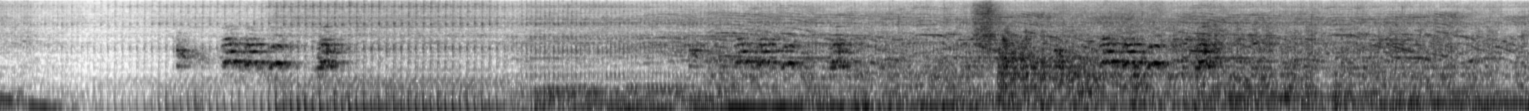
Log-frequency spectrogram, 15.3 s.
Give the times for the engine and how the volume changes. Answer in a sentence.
You can hear the engine from 0.0 to 15.2 s, getting louder.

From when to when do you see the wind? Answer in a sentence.
You can hear the wind from 7.0 to 15.2 s.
